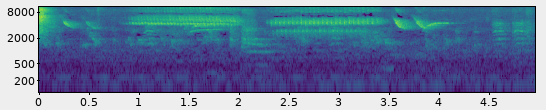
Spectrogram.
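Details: Caged canary singing to encourage breeding: long sustained whistled tones broken by quick rising and falling slurred notes, over a low steady background hum.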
